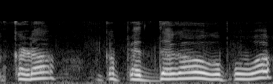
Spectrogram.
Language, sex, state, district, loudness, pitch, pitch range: Telugu, female, Andhra Pradesh, Annamaya, -14 LUFS, 250 Hz, 235-275 Hz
